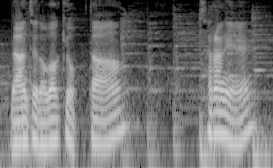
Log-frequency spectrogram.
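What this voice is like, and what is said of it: Warm, loving whisper. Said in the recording (Korean): “사랑을 속삭이는 목소리 뜨끈뜨끈합니다”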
